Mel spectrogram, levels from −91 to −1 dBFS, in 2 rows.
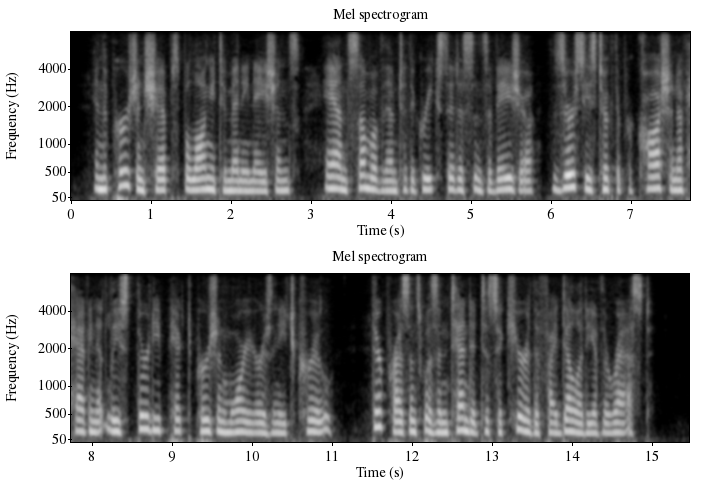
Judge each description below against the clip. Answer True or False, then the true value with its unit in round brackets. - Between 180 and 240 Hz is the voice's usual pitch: True (190 Hz)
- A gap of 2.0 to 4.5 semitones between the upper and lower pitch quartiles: True (2.5 semitones)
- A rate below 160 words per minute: False (170 wpm)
